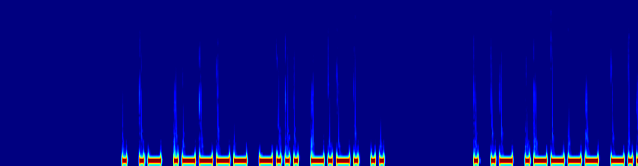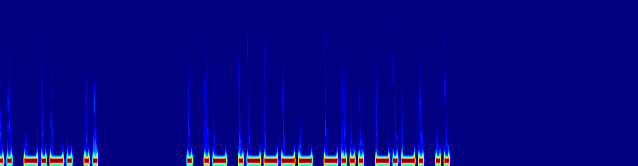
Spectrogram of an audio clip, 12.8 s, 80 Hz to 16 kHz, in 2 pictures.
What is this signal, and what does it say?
Morse code, heard as a keyed tone, about 28 wpm, 700 Hz. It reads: EA1BCI EA1BCI EA1BCI
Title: DXCC-100 Call Signs - 6 Characters - Repeated 3x - 28wpm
